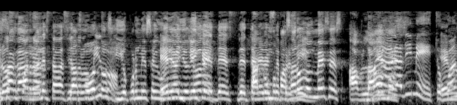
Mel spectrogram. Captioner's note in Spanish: Hablan al unísono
